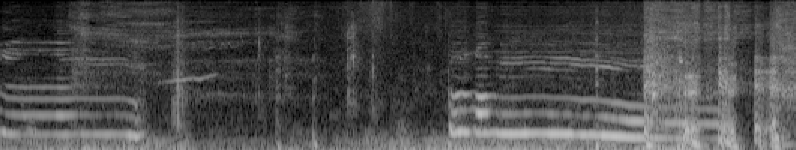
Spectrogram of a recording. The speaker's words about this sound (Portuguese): mas aqui. neste estou inteiramente convencido que o, o gato diz. É isso, é, é isso.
